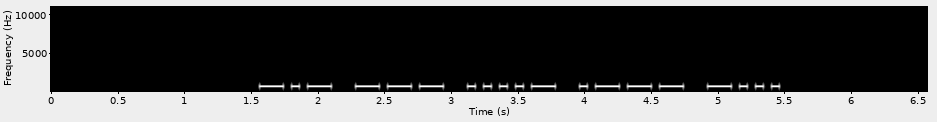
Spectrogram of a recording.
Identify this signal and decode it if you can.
Morse code, heard as a keyed tone, about 20 wpm, 700 Hz. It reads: KO4JB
